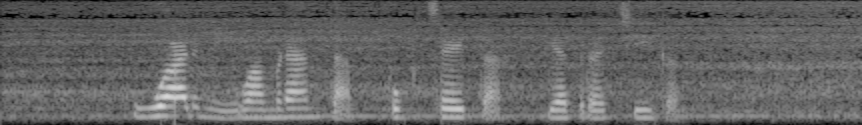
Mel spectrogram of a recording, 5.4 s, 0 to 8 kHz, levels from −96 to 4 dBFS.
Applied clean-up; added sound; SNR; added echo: none; Hiss; 12 dB; none.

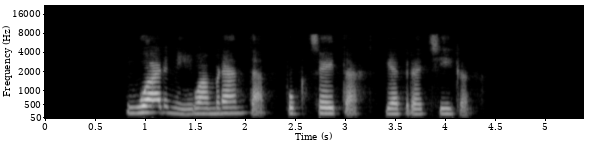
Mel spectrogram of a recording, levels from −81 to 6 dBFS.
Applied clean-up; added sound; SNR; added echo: neural mask model DeepFilterNet 3.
